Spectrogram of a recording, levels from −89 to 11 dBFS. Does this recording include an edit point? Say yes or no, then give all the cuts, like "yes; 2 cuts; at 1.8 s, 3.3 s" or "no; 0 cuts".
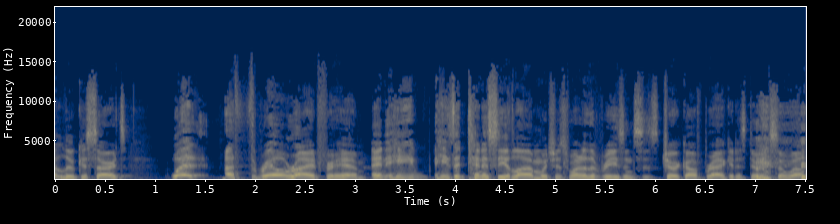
no; 0 cuts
